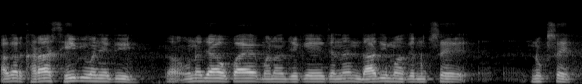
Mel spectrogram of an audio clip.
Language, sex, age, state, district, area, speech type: Sindhi, male, 45-60, Gujarat, Surat, urban, spontaneous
